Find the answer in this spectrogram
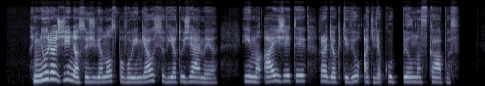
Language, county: Lithuanian, Vilnius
